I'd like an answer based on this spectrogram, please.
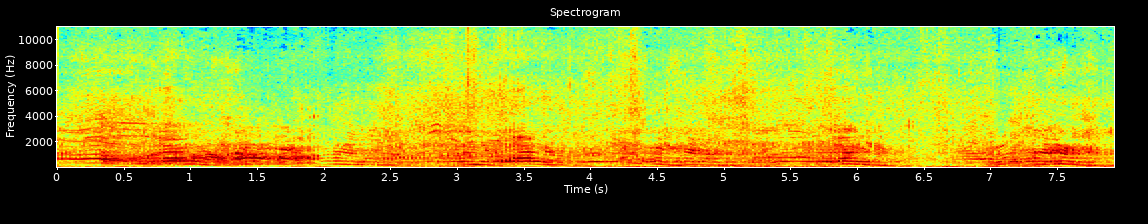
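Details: Lions fighting at night, with a male defending a young lioness, snarl and roar in deep, falling growls as aggression during the fight, while a person talks faintly.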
